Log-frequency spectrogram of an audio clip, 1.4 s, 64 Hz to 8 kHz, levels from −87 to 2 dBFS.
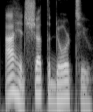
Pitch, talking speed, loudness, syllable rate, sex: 115 Hz, 260 wpm, -19 LUFS, 4.9 syllables/s, male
